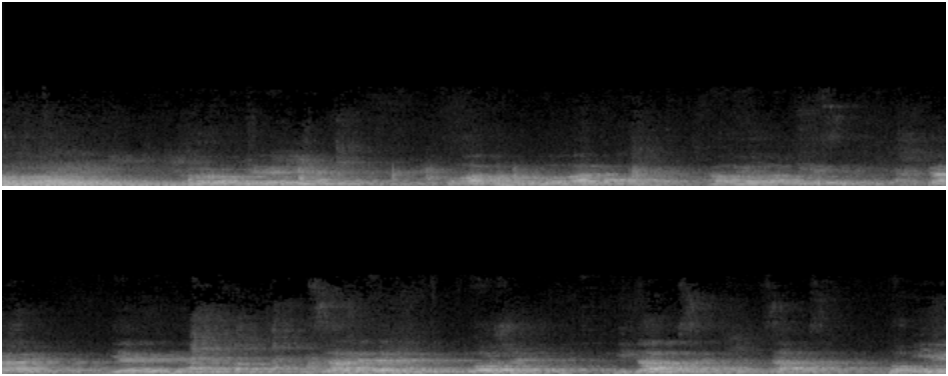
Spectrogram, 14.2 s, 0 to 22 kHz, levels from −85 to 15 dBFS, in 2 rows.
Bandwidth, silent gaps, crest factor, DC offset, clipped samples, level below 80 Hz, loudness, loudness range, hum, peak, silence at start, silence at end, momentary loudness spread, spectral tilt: 11.5 kHz; none; 18 dB; under 0.1%; under 0.1%; -50 dBFS; -24 LUFS; 3 LU; none; -6 dBFS; 0 s; 0 s; 10 LU; -7.5 dB/octave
